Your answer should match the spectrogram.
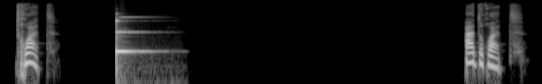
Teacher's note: make sure you're pronouncing the t sound at the end of droite.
